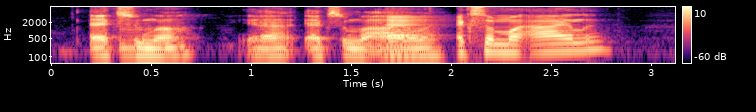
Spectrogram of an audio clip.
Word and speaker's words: Exuma: Am I pronouncing that correct? Exuma.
